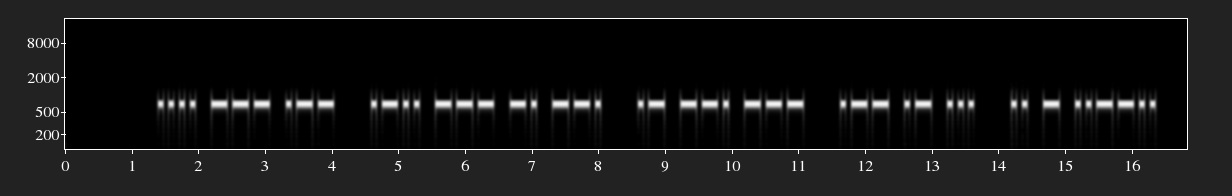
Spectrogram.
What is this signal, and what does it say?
Morse code, heard as a keyed tone, about 15 wpm, 700 Hz. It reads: HOW LONG AGO WAS IT?
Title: Sentences from Top 1000 Words - Review Part 3 - 15wpm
